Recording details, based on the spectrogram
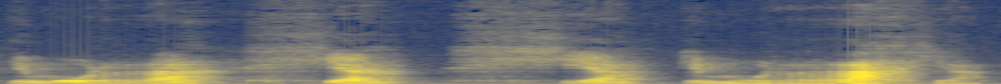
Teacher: O G com I vai ter um som de R mais um pouco mais seco.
